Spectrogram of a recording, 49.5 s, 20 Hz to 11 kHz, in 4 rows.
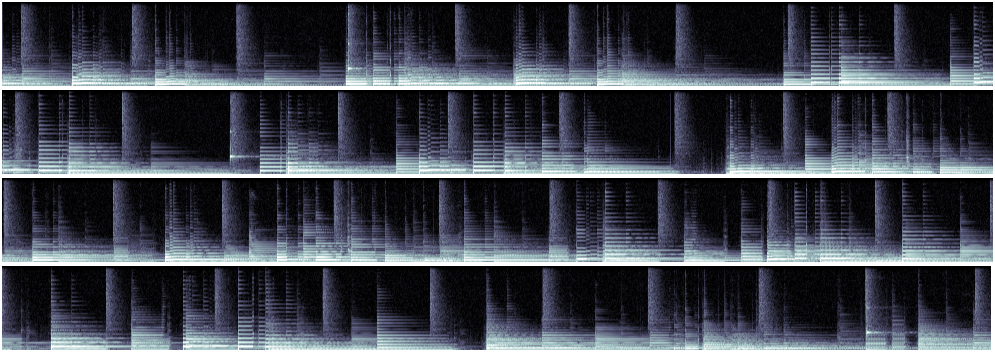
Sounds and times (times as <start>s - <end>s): Guitar: 0.0s - 49.5s.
